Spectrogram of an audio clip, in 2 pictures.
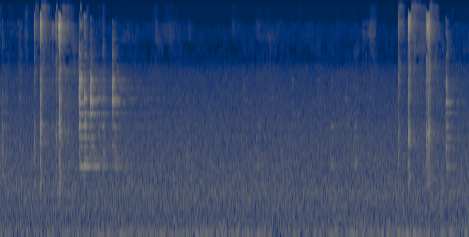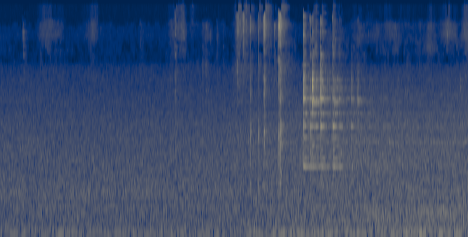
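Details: Restored Casablanca Victorian ceiling fan on high: smooth, steady low whoosh with light clinks from the light fob tapping the center shade; the fan itself runs healthy.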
